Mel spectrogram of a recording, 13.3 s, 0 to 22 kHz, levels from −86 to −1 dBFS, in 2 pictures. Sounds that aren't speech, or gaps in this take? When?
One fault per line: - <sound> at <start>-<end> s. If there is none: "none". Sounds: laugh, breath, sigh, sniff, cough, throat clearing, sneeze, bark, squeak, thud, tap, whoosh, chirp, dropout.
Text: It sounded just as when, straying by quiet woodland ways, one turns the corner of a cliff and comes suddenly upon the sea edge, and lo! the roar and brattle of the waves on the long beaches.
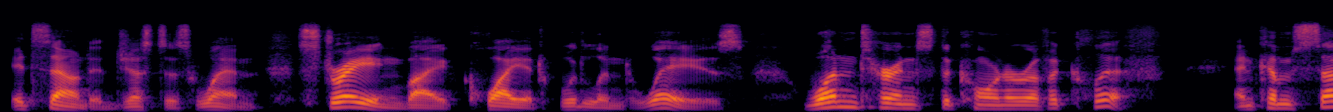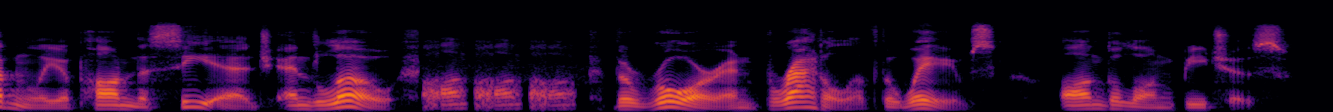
- laugh at 8.8-9.6 s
